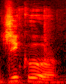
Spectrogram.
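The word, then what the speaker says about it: Džeko: Djeko, qui se dit Djeko, hein, puisqu'il y a un caron sur le Z. Le caron, ça se prononce che. Donc Z, che, ça fait dj. Donc Djeko catapulte le ballon au fond des filets, après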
